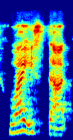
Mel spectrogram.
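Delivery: ordinary talk, nothing marked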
